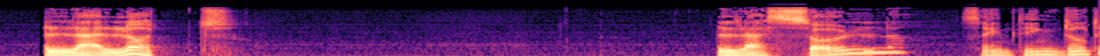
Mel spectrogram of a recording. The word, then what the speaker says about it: lotte: and then la lotte, final E not pronounced, lotte, lotte, okay, la lotte, alright.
